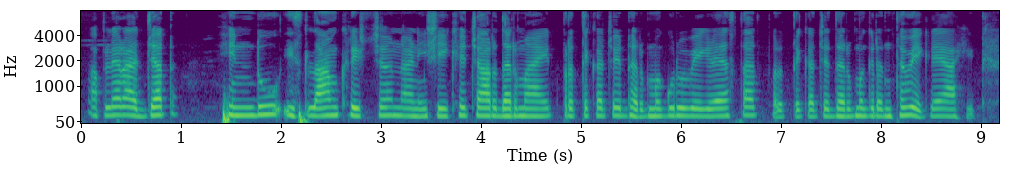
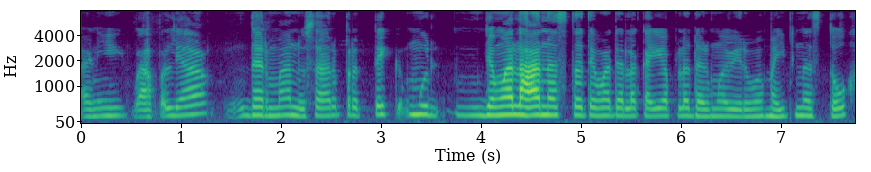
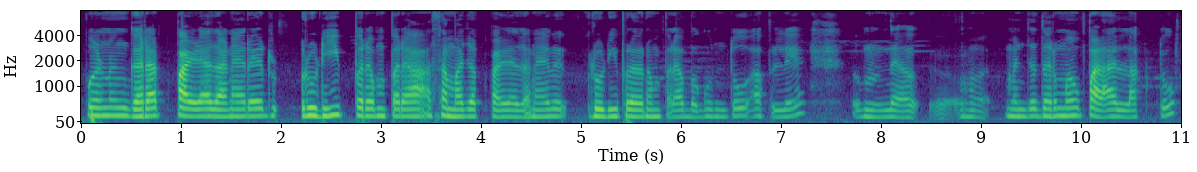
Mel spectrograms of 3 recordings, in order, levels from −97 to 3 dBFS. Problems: background sounds at intervals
